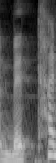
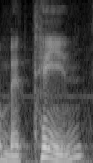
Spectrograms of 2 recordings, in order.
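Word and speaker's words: methane: 했었는데 어 우리나라 화 학교에서 rk 니라고 육식 발음의 버카 깝게 부르자고 해서 이제 이전에 메탄 이었는데 이제 메탈 아니고 매 테인 집에서 쓰는 프로판 께 쓰는 프로판 이 아니고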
